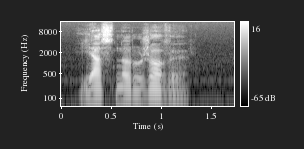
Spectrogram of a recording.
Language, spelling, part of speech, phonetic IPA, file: Polish, jasnoróżowy, adjective, [ˌjasnɔruˈʒɔvɨ], Pl-jasnoróżowy.ogg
